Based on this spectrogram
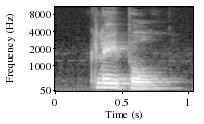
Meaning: clapper (of a bell)
- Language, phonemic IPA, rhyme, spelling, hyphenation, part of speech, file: Dutch, /ˈkleː.pəl/, -eːpəl, klepel, kle‧pel, noun, Nl-klepel.ogg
